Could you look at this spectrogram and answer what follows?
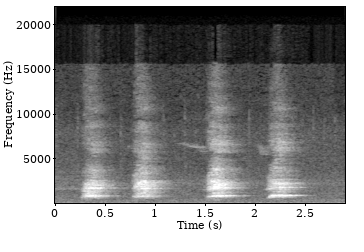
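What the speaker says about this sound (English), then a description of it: "before the dogs completely take over the voice" A dog barks four times in an even, steady rhythm, each bark clear and fairly close, with short pauses between them and no other sounds.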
